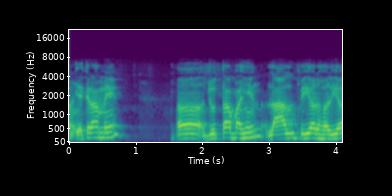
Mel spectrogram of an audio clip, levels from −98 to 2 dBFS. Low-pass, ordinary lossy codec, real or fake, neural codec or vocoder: none; none; fake; codec, 16 kHz, 8 kbps, FunCodec, trained on LibriTTS, 25 frames a second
